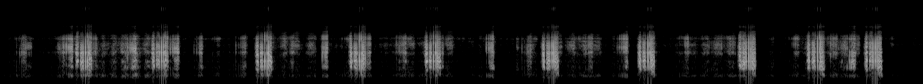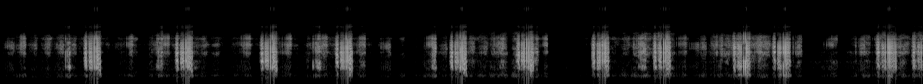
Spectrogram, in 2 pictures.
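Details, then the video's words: Veysel's slender bush-cricket singing at Winden am See, Austria, on 13 July 2020, recorded through an ultrasound detector: a long series of short, dry, clicking pulses and buzzy bursts, repeated roughly every half second to second, steady throughout. "Tessellana veyseli -- Kleine Beißschrecke -- Veysel's Slender Bush-cricket"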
